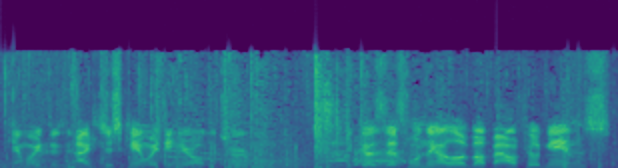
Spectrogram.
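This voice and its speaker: An excitable man gives casual, rambling commentary while he plays, swearing freely. His voice sits a little high for a man. Loud gunfire and engines roar behind him. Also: fast talker. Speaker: gamer. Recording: loud game audio behind voice. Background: gunfire and engine noise.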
